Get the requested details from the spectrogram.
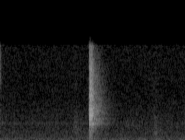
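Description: A small wooden game piece taps down onto a board.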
